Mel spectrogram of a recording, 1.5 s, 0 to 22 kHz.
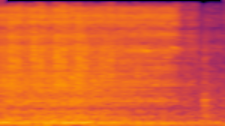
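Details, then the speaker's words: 1970 Dodge Dart Swinger, 225 slant six with A904 transmission, first start after long storage on old, dark fuel. A dense rumble as it fires readily and holds briefly, then fades away; it starts but doesn't keep running. "I don't think you're running on that fuel no but you saw what I meant pretty dark but it started I mean that was pretty easy"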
